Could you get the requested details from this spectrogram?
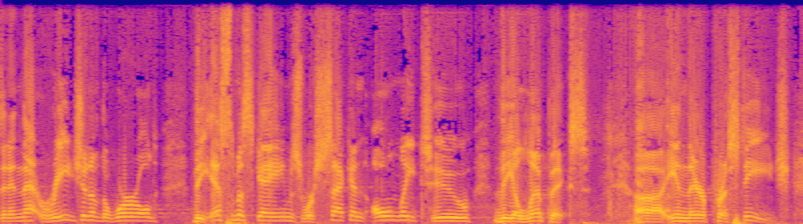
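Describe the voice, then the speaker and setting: A high-pitched man with a Tennessee accent, ordinary pitch variation and a fairly slow pace, amid noticeable background noise. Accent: Southern US (Tennessee). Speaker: preacher. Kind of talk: sermon.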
